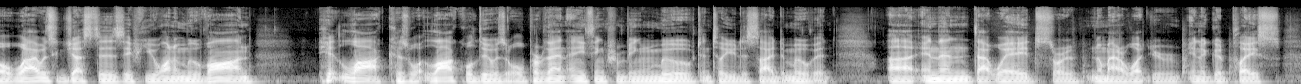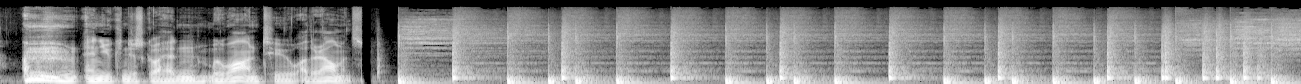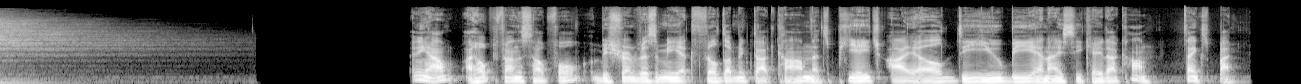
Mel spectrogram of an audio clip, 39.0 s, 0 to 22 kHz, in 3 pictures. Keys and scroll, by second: 13.6 super+Left, 16.6 space.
